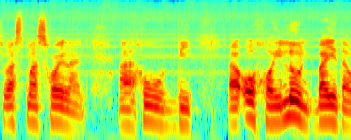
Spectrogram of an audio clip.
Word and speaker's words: Højlund: we wanted to be sure that it's Rasmus oil and who would be by the way I learned that that is the right pronunciation of according to the dance uh Rasmus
